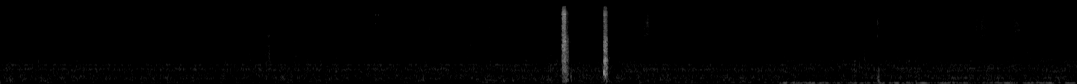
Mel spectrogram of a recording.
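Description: Small metal parts, an Allen key and an aluminium regulator housing, handled on a bench mat: faint rustling and scraping, with two sharp clicks about half a second apart a little past halfway.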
